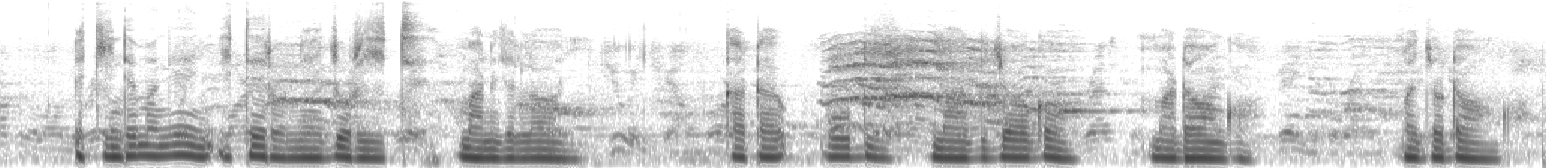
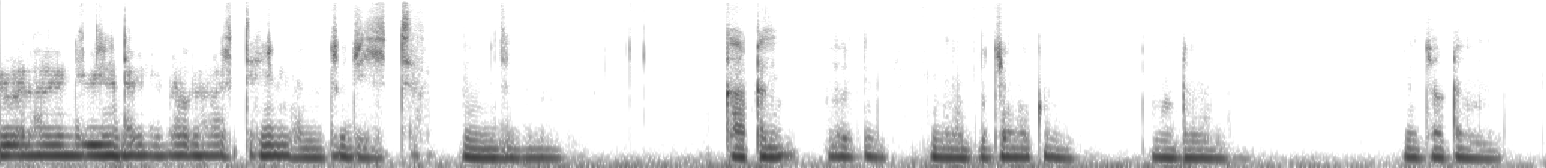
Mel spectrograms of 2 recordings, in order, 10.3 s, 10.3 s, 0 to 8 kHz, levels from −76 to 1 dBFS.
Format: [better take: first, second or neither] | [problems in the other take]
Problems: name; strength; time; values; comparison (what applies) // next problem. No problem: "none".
first | noise reduction (neural diffusion model UNIVERSE++)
